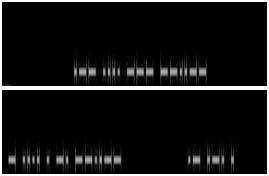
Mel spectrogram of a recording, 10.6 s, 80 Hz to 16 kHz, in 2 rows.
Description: Morse code, heard as a keyed tone, about 25 wpm, 700 Hz. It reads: WHO, THEN, ARE
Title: 4x Word-Spacing - Sentences from Top 100 Words - 25wpm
